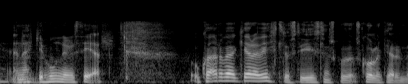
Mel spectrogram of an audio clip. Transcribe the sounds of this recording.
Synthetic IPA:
ɛ̰nɛhcɪɦunɛvɪɾ̥θjɛ̰ɾ̥ | ɔ̰kʰvaːðɛɾvɪðacɛːɾavɪht̪lʏst̪iist̪ɛnskʏskɔːlacʰɛɾɪn

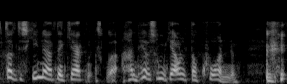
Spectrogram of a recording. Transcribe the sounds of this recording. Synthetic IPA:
t̪alt̪ɪ̥sciːnaat̪ɪcaknskɔ̰ːhanːhɦɛvʏ̥sɔːmɪcaːwlɪt̪awkʰɔːnʏ̰m

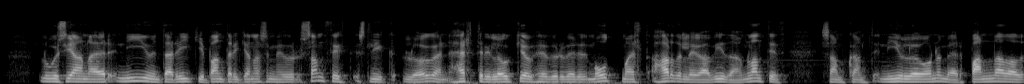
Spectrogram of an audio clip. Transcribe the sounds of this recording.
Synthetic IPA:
luɪsiaːnaɛɾniːjʏʏnt̪aɾiːcɪpant̪aɾiːcanasɛmhɦɛvʏɾ̥samθɪxt̪st̪liːklœːɣɛnɦɛr̥t̪ɾɪlœɣcœvɦɛvʏɾvɛːɾɪðmoːwt̪majl̥t̪ɦaɾðlɛɣaviːðaʏmlant̪ɪð | samkʰvajm̥t̪niːjʏlœːɣɔnʏmɛɾpanːaðað

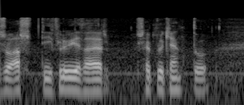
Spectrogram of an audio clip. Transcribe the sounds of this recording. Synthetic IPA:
sɔal̥t̪iflʏːjɪθaðɛɾ | sejplʏcʰɛn̥t̪ɔɣ

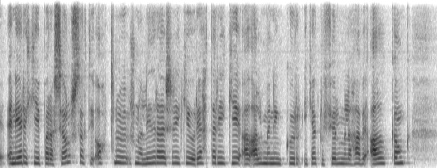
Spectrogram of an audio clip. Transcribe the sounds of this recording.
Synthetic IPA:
ɛnɛɾɛhcɪpaːɾasjawlsaxt̪iʔɔhpnʏsuːnaliːðɾaðɛsɾiːcɪɔɾrjɛht̪aɾiːcɪʔa̰ða̰lmɛniŋkʏɾicɛk̚nʏfjœlmɛːlaɦaːvɪʔaðkawŋk

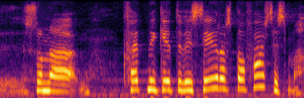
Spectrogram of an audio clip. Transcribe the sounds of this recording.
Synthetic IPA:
sɔna | kʰvɛt̪nɪcɛːt̪ʏvɪðsɪɣɾast̪awfaːsɪsma

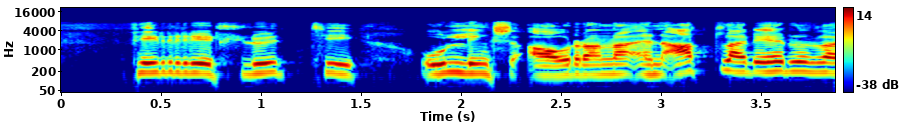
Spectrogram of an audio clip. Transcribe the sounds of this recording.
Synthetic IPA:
fɪrːɪɾ̥l̥ʏːt̪ʰɪ | ulːiŋksaːwɾanːaɛnat̪laɾɛɾʏθa

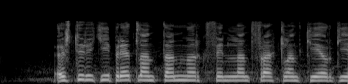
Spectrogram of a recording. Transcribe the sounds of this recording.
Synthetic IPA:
œst̪ʏɾiːcɪpɾɛːt̪lant̪ːanmœr̥kfɪnlant̪fɾahklant̪cɛɔɾcɛ

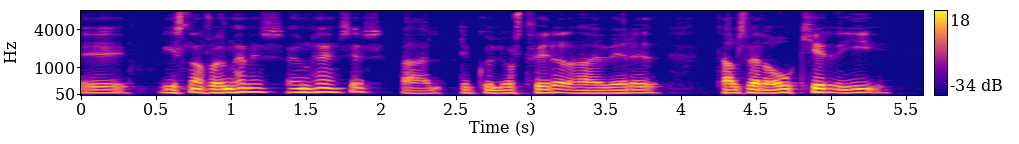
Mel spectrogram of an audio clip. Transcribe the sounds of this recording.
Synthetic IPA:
ist̪lansɔʏmhɛmːɪsʏmhɛnɪnsɪnsθaðlɪkːʏɾljowst̪fɪɾɪɾaaðɪvɛːɾɪð | t̪ʰalsvɛɾðoːwcʰɪɾði

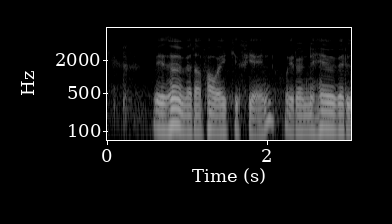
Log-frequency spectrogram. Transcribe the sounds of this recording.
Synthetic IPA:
vɪðhœvʏmvɛːɾɪðaðfaːwejcɪθjɛːjnɔɣiɾʔœɥnːɪɦɛvɪvɛːɾɪ

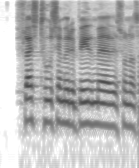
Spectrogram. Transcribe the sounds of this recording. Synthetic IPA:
flɛst̪husɛmɛɾʏpɪɣðmɛðswɔːnaθ

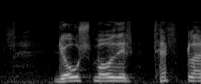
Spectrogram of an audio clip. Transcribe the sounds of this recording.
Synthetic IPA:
ljoːwsmoːwðɪɾ̥t̪ʰɛm̥pla

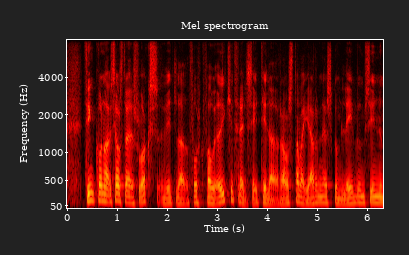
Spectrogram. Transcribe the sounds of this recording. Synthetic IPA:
θiŋkʰɔnasjawlst̪ajðɪsflɔksvɪt̪la̰ðfowl̥kfaːwɪœːɥcɪfɾɛlsɪt̪ʰɪlaðrawst̪aːva̰jaɾnɛskʏmleːjvʏmsiːnʏm

